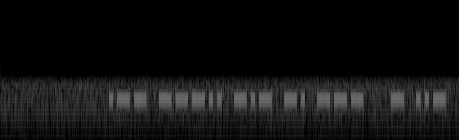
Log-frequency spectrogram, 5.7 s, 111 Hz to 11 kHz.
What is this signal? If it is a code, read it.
Morse code, heard as a keyed tone, about 23 wpm, 440 Hz. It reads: W8KNO TU
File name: contests / naqp-cw-k5tr-op-k5pi- -1900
